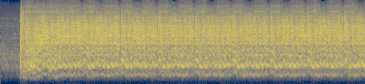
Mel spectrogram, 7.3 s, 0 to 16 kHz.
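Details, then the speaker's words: 1969 Ford Club Wagon with the engine fuel line disconnected to test fuel pumping: steady starter whir with even cranking and no firing; cranks but won't start. "don't want to burn the starter up [Applause] [Applause] if this doesn't work I'll probably burn in it"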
